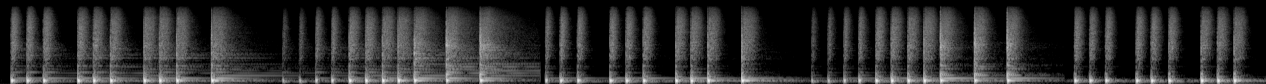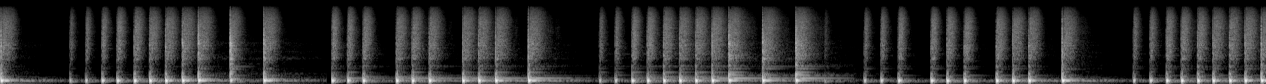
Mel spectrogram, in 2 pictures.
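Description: PDP Concept Series 6.5x14-inch steel snare drum played with sticks in a short pattern of strokes and quick runs, repeated several times, each stroke leaving a ringing tone. It is played open, then damped with two Remo Crown gels, then with two Drumtacs stuck on the batter head, to compare the muffling.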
